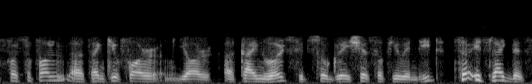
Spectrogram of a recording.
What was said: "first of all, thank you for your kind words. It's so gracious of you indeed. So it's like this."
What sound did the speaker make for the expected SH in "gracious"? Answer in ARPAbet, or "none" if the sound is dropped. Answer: SH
